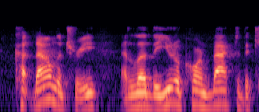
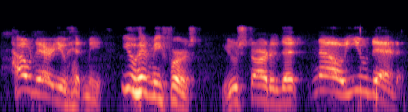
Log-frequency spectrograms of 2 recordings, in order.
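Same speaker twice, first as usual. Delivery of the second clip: ogre quarrel; 9 semitones higher, 4 dB louder than usual. Acted. Ogres quarrelling.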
